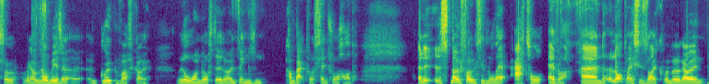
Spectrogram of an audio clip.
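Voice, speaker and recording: In a small indoor radio room, a forty-something British hobbyist reviews gear casually and without a script, blunt, wry and prone to rambling. His voice is medium-pitched with a darkish tone.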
